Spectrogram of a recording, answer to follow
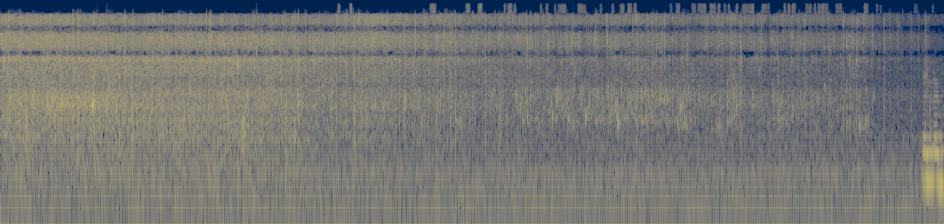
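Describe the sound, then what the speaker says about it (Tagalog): Water poured into a pan of sardines sautéed with garlic and onion, a continuous trickling pour mixed with hissing sizzle from the hot pan, steady and close for several seconds before stopping. "Lalagyan natin siya ng tubig."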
